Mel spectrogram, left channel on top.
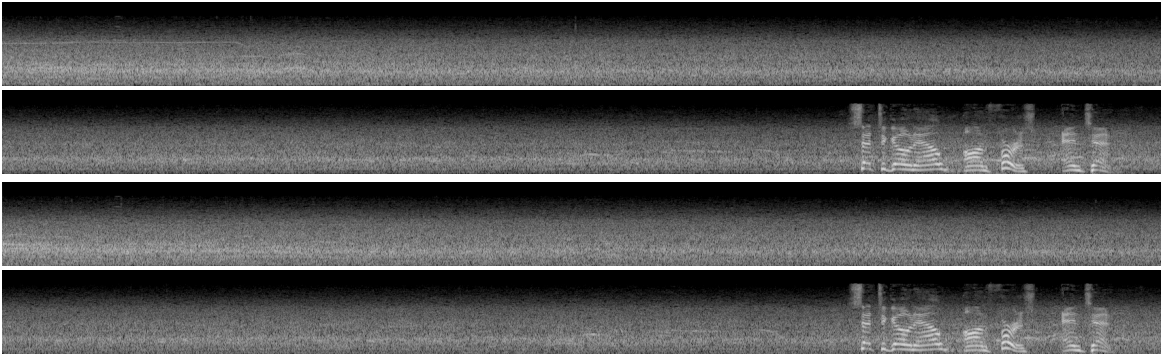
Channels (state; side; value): noise; right; rumble, 21 dB below the sound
